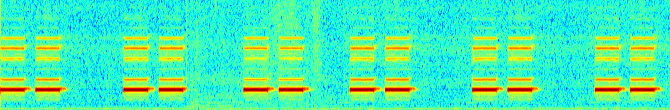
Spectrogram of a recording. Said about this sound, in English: I will now let you hear the timer. When it goes off every two, four, six hours, and so on, it will emit a beep. The beep sounds like this.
